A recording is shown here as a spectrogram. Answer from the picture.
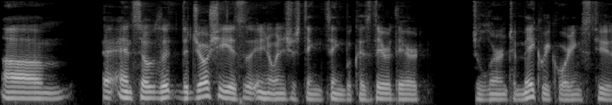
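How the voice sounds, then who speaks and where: This is a man speaking. His pitch is medium. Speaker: university music technology director giving a talk. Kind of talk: Q&A session. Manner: fast; conversational, with fillers.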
